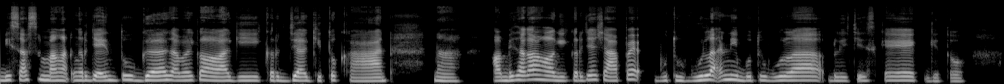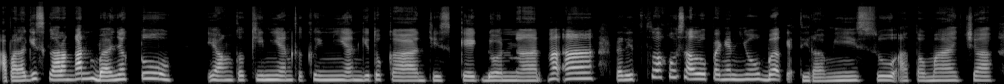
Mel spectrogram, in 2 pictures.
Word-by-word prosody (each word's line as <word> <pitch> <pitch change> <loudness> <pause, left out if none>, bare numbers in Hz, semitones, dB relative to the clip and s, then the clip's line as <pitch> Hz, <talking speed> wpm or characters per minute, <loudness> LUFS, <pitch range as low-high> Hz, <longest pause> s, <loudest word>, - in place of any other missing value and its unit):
bisa 195 +1 +1
semangat 185 -5 +2
ngerjain 190 0 +1
tugas 195 -1 +3
apalagi 190 -1 0
kalau 195 -3 +4
lagi 180 +1 -1
kerja 180 0 0
gitu 175 +4 -5
kan. 160 +1 0 0.5
Nah, 165 -2 -2 0.3
kalau - - 0
misalkan 200 +4 +3
kalau 205 - +4
lagi 175 -1 -2
kerja 185 +3 -2
capek 185 +3 +1 0.2
butuh 180 +1 -5
gula 195 +5 +3
nih 220 0 +3
butuh 180 +1 -4
gula 190 +1 +2
beli 170 -1 -5
cheese 175 +2 -9
cake 185 0 -1
gitu, 150 -1 -11 0.4
apalagi 180 +7 +1
sekarang 215 -4 +3
kan 260 +1 +7
banyak 200 +5 +4
tuh 265 -5 0 0.3
yang 200 0 -2
kekinian-kekinian 205 -1 0
gitu 205 +2 -3
kan 180 -2 -1
cheese 185 0 -5
cake, 185 -1 0
donat, 180 0 0
heeh, 260 +1 +6 0.2
dan 200 - -2
itu 220 - -4
tuh 335 - -2
aku 335 0 -5
selalu 245 -7 +2
pengen 225 -1 -1
nyoba 230 -1 +1
kayak - - -11
tiramisu 185 +3 -2
atau 180 0 -6
matcha 185 +1 -2
190 Hz, 150 wpm, -23 LUFS, 180-210 Hz, 0.5 s, kan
